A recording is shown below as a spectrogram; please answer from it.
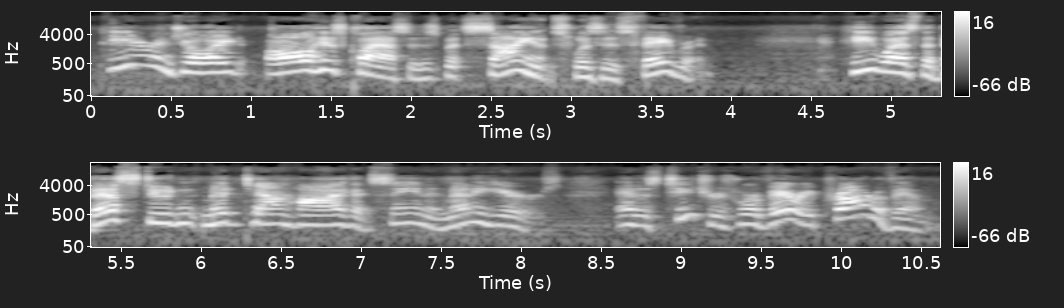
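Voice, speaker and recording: An older woman reads a children's story aloud in the manner of a grandmotherly storyteller, pausing for simple, expressive asides that explain things to a small child. Her voice is high-pitched and her delivery unhurried.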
